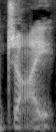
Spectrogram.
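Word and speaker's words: Ghey: mispronouncing her last name spelled g he y I thought it was gay it's actually ji the two murderers are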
